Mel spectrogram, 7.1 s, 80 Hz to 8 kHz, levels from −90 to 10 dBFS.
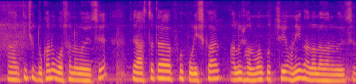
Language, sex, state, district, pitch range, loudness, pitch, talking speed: Bengali, female, West Bengal, Paschim Medinipur, 180-220 Hz, -13 LUFS, 195 Hz, 135 wpm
